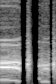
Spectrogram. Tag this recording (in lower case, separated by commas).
speech, human voice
